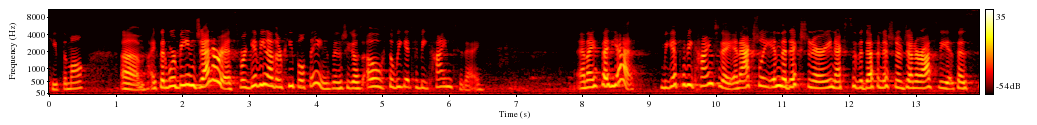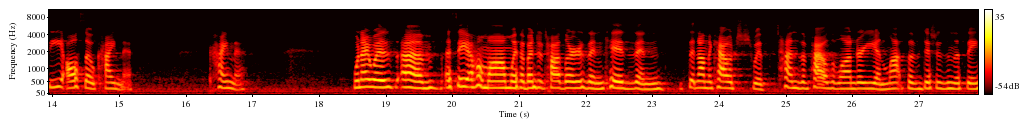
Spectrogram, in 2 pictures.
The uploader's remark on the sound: This message was recorded at a Sunday service on October 9, 2022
